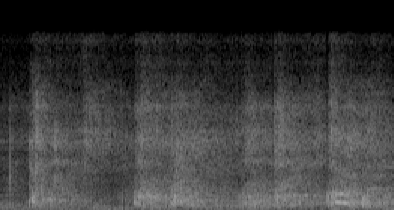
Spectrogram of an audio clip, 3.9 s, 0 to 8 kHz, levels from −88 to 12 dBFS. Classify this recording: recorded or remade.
remade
